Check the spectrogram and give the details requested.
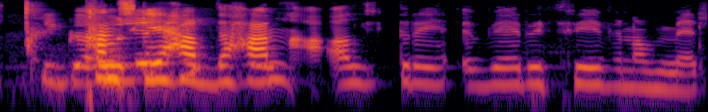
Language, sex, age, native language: Icelandic, female, 14, English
